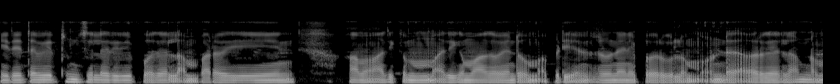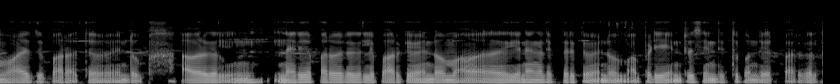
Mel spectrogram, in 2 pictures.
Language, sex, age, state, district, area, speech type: Tamil, male, 18-30, Tamil Nadu, Tiruvannamalai, rural, spontaneous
